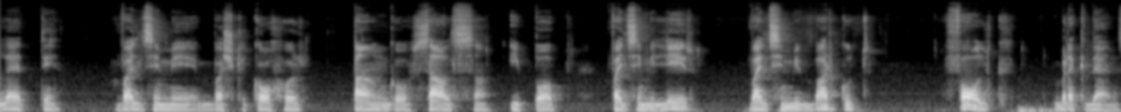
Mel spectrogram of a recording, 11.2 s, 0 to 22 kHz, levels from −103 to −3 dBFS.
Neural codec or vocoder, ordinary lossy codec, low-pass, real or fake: vocoder, 44.1 kHz, 128 mel bands every 256 samples, BigVGAN v2; none; 19.8 kHz; fake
